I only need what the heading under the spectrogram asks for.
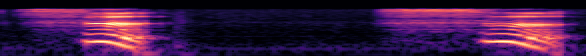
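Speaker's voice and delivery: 스 said high and crisp; 스 with lips rounded, a clean s; 스 said as a sharp si; flat si. Shown as a demonstration. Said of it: "이게 사예요".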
